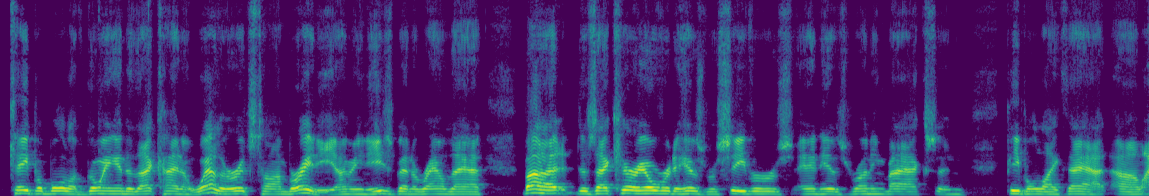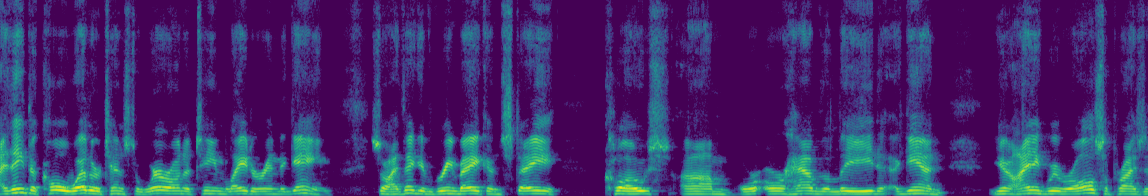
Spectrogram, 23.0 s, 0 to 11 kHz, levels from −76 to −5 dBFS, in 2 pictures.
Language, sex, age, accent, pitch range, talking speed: English, male, 50-69, American, 145-165 Hz, 190 wpm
